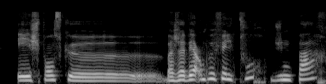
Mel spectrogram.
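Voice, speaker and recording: A woman's dark, mellow tone comes through dry and close with no echo against a quiet background. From France, Lyon region. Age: 30s. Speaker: voice actress and speaking coach. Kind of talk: podcast interview.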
